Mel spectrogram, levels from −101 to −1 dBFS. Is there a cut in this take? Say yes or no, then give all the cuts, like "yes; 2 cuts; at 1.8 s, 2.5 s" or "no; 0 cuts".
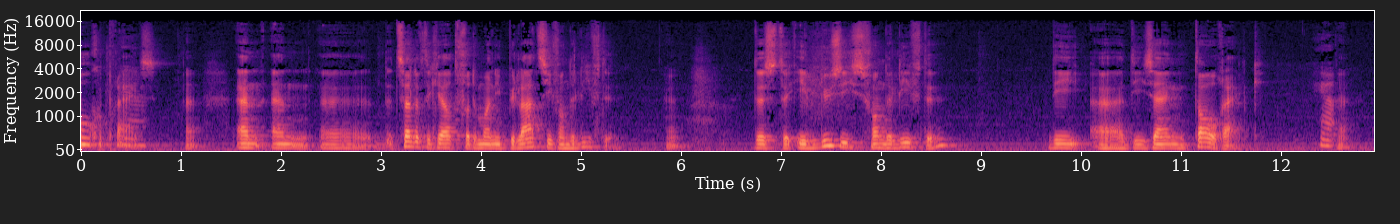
no; 0 cuts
